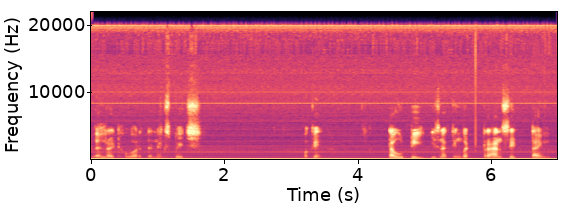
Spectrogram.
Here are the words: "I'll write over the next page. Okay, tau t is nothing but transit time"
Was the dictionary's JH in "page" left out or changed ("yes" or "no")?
no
